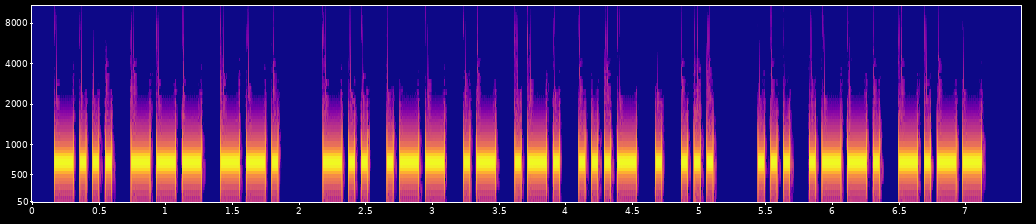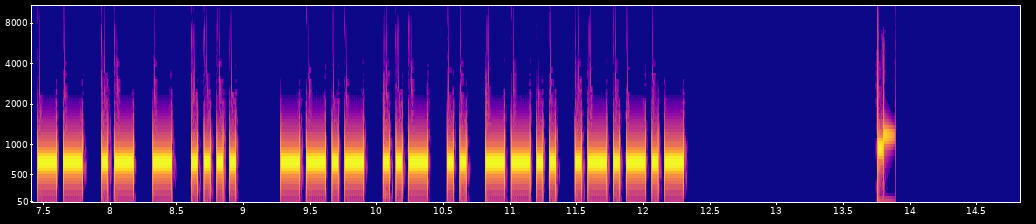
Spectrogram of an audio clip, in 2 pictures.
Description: Morse code, heard as a keyed tone, about 25 wpm, 700 Hz. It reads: BOG DWARVES SPY MATH QUIZ.
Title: Pangram Challenge v2 - 25wpm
